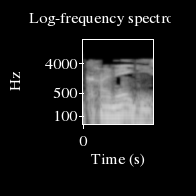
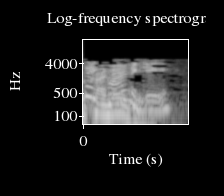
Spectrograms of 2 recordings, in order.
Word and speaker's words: Carnegie: Some people pronounce it Carnegie, some people Carnegie. – Carnegie. Carnegie's very fancy.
